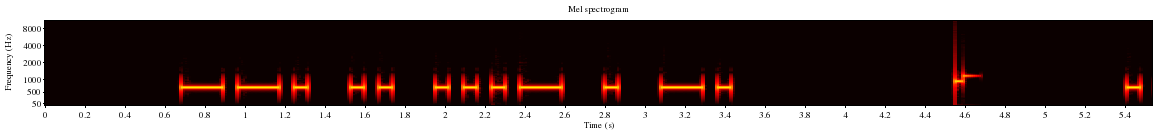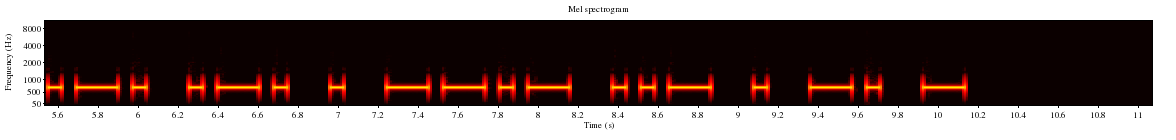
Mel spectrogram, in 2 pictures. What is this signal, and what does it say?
Morse code, heard as a keyed tone, about 17 wpm, 700 Hz. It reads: GIVEN FREQUENT
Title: Sentences from Top 1400 Words - New Word Drill - 17wpm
